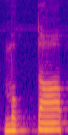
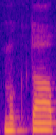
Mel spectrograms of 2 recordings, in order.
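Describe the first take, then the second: Both takes have the same delivery.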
